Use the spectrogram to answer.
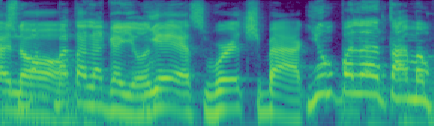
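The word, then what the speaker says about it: Wurtzbach: Wchback. 'Yun pala ang tamang pronunciation.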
